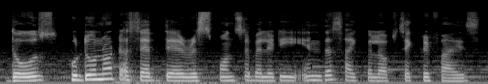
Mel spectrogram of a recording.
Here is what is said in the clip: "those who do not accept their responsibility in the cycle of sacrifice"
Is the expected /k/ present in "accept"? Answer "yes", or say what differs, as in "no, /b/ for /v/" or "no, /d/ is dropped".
no, /k/ is dropped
